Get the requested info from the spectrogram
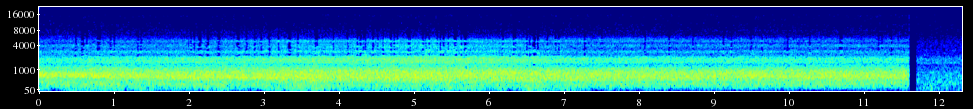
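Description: Fast-flowing river rapids running high, a steady rush of water. It cuts off abruptly near the end, leaving a much quieter background.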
